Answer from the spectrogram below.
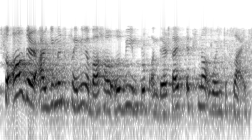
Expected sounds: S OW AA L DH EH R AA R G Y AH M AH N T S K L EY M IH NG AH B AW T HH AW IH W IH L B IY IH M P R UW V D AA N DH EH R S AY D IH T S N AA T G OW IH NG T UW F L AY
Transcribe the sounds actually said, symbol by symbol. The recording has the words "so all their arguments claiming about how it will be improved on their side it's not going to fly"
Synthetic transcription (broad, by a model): S OW AA L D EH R AA R G Y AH M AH N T S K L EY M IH NG AH B AW T HH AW IH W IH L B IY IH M P R UW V AA N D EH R S AY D IH T S N AA T G OW IH NG T UW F L AY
